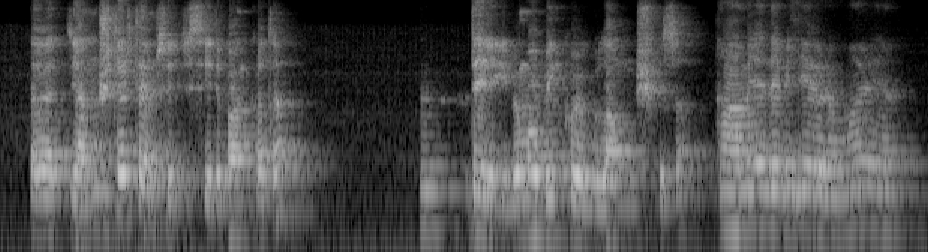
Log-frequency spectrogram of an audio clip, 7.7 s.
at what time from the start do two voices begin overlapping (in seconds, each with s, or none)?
none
